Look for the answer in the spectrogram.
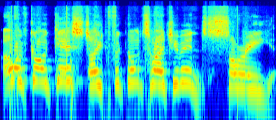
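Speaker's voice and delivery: high, hurried realisation; flustered apology. Real, not acted. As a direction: pitch up as you remember your forgotten guest. Host realises he forgot guest.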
